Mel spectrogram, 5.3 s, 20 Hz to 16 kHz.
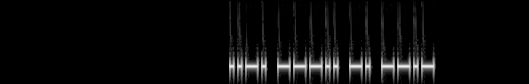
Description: Morse code, heard as a keyed tone, about 32 wpm, 700 Hz. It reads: F8NQ
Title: DXCC-100 Call Signs - 4 Characters - Repeated 3x - 30wpm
